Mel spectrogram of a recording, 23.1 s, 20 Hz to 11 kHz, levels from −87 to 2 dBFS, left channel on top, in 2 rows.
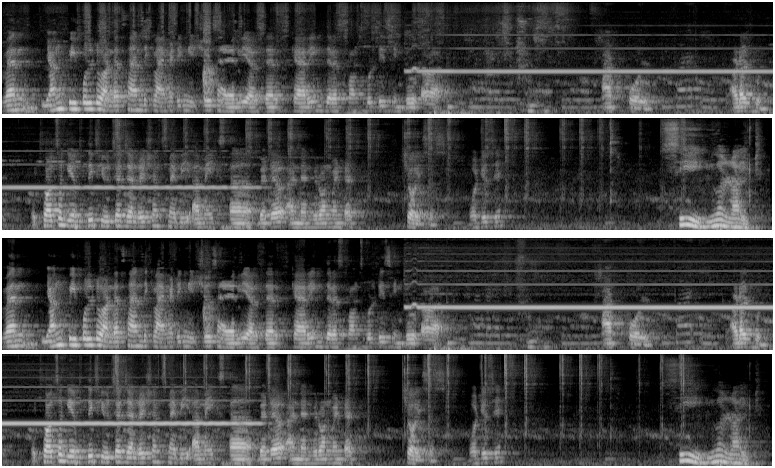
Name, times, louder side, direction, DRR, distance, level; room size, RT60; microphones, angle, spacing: voice 1, 0.0-6.6 8.7-9.8 10.9-11.6 11.9-16.9 17.6-18.2 18.6-19.1, right 1 dB, 15° right, 0.7 m, -27 dB
sound 1, 6.0-15.6, right 7 dB, 85° right, 1.3 m, -28 dB
sound 2, 6.4-11.5 12.0-13.4 13.6-14.7 15.2-16.0 16.3-22.4, right 3 dB, 40° right, 2.7 m, -44 dB
voice 2, 7.1-8.3 20.7-20.8 21.5-22.9, left 3 dB, 85° left, 0.7 m, -27 dB
20.5 x 17.5 x 9.9 m
head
